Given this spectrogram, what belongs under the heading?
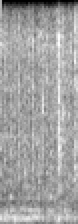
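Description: Pigeons cooing inside their coop in cold weather, a close, steady low murmur of overlapping coos lasting under a second with no talk.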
